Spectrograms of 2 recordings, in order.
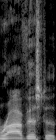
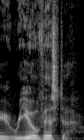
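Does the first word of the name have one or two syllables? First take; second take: one; two. First: The first word is one syllable, like 'rye'. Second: The first word is two syllables, 'ree-oh'. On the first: This is the local way of saying it. "we don't know how to talk out there" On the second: This is how outsiders say it. "that you guys would say Rio Vista"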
